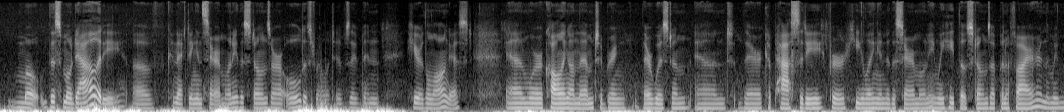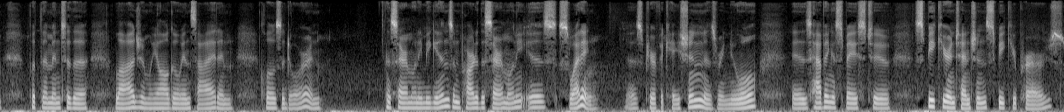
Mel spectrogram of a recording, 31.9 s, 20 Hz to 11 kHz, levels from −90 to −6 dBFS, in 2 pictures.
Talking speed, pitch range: 160 wpm, 125-150 Hz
